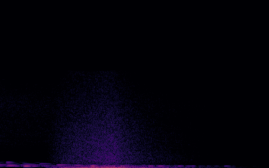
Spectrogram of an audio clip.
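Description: A whoosh sound effect with a deep rumble beneath it, swelling up about a third of a second in, peaking around a second in and fading away, while the last notes of the background music ring out and die.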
